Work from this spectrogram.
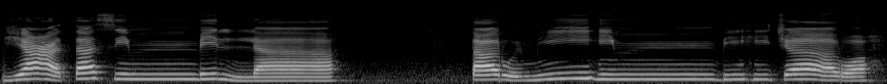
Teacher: اگر میم ساکن کے بعد حرف با آ جائے تو میم کی آواز کو ہونٹوں پر ہلکا سا چھپا کر اخفا کر کے غنّے کے ساتھ پڑھا جاتا ہے۔ اسے اخفائے شفوی کہتے ہیں۔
